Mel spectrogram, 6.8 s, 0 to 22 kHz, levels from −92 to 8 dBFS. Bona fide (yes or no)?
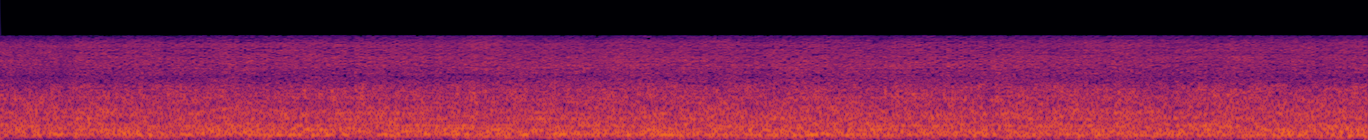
no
